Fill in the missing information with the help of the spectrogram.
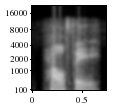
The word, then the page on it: healthy: American English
